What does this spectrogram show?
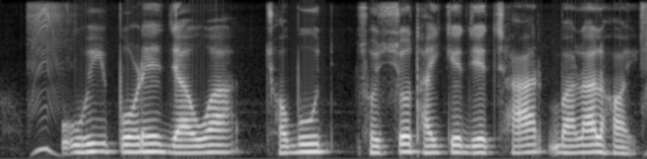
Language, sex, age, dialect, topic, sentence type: Bengali, male, 18-24, Jharkhandi, agriculture, statement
